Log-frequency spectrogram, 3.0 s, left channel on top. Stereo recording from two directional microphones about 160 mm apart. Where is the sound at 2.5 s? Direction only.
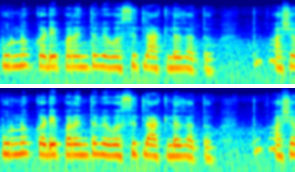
15° right (ahead or behind).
